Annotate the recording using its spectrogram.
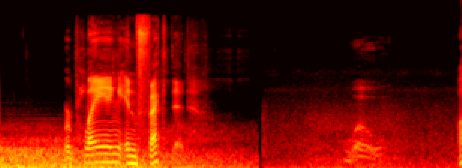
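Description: A young man speaks with excitement close to a microphone.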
